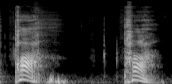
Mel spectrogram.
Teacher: when you pronounce the pa or the a sound it should go up like a stress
